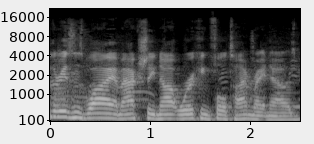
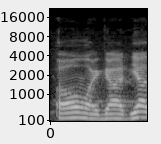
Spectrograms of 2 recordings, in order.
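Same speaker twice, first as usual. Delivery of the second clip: ordinary delivery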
